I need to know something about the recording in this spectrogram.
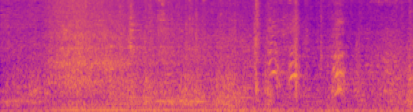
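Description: State Railway of Thailand train passing at close range: a steady low rumble under rushing, clattering noise. Near the end come a few short high-pitched yelps.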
